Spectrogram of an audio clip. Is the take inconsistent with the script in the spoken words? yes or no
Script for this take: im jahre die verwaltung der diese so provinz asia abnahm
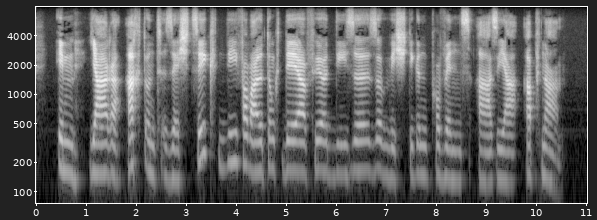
yes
